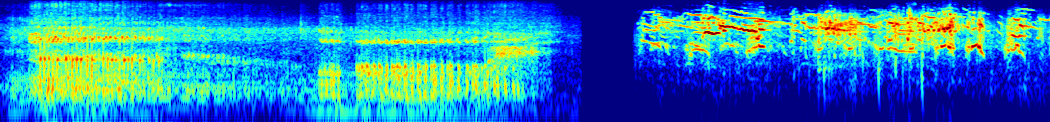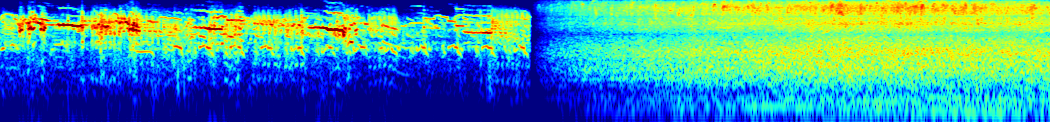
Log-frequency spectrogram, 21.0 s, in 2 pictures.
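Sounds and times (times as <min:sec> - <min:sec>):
gulls calling: 0:16.2 - 0:21.0.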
